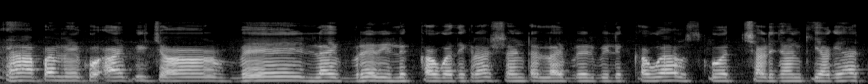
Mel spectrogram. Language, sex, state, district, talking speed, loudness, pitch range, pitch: Hindi, male, Chhattisgarh, Bilaspur, 175 wpm, -19 LUFS, 160-175 Hz, 165 Hz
